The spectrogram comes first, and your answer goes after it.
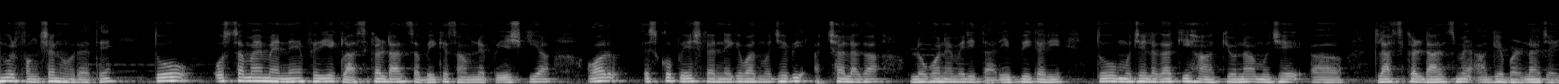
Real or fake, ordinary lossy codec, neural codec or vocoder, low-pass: real; none; none; none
